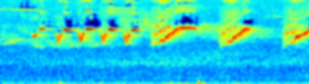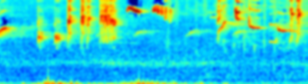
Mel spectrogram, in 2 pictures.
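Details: Evening garden song of a common blackbird that mimics electronic noises: a row of rising whistled sweeps, then sharp clicks and high electronic-sounding squeals, with low rumbling thuds in the background.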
